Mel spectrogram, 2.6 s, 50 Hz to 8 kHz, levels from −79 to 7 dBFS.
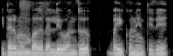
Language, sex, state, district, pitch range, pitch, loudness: Kannada, male, Karnataka, Koppal, 105-110 Hz, 105 Hz, -15 LUFS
